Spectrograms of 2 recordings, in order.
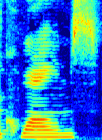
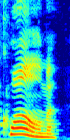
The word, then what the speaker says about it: qualm: Just emphasis on the L there in that word. – I was going to sound like, is there normally an L in there? – There is. – Is there? – Yeah, qualm. But you don't say it like that. – I say qualm. – It is. That's how you say it. – Oh. – But it's spelt qualm.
